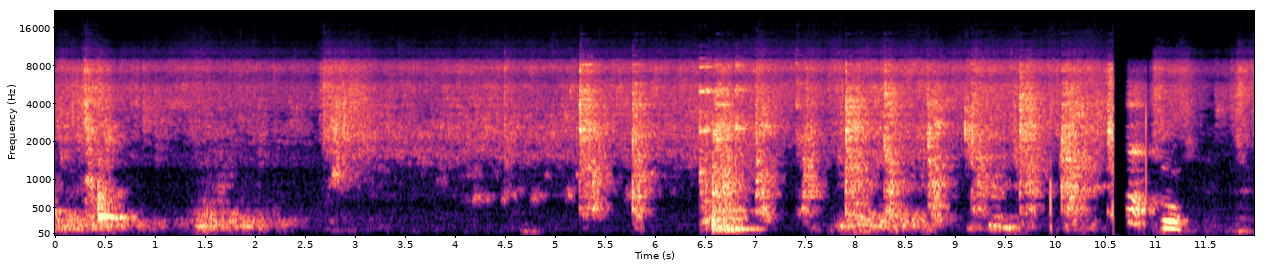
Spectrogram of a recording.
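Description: Onions, tomatoes and chili fry in a pan at home, giving a steady close sizzle broken by repeated clinks and scrapes of stirring.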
